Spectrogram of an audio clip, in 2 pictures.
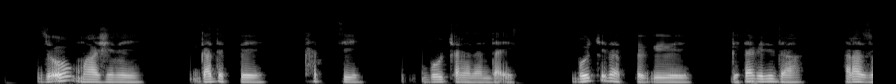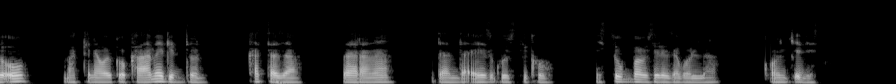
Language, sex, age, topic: Gamo, male, 18-24, agriculture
